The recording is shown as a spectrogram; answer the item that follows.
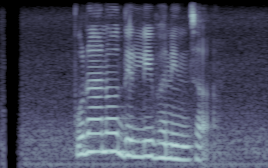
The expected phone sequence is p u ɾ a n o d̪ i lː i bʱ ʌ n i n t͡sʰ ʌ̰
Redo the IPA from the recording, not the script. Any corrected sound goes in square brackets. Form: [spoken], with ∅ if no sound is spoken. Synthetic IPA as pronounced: p u ɾ a n o d̪ i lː i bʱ ʌ n i n t͡sʰ ʌ̰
